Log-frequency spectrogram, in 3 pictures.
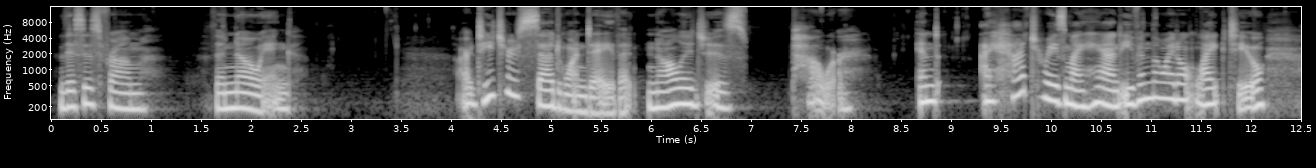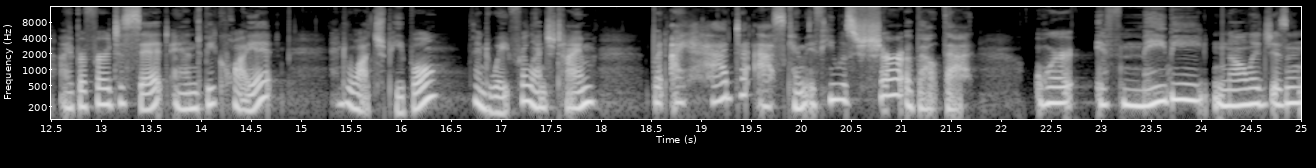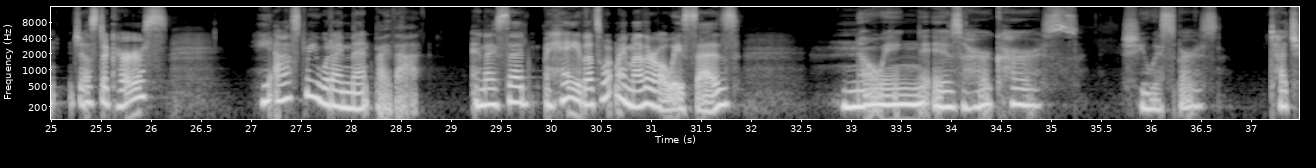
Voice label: Narration Sample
